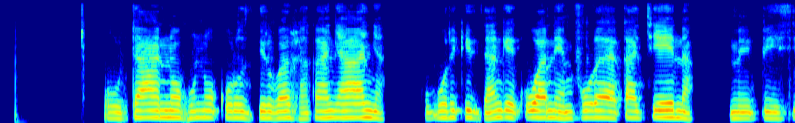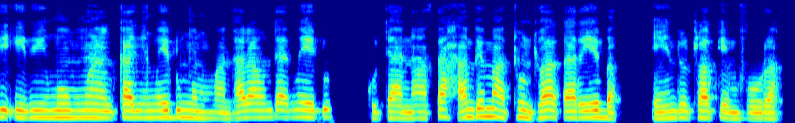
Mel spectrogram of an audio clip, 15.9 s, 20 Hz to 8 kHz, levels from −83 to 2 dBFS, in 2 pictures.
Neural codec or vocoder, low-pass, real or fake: codec, 16 kHz, 4 kbps, FunCodec, trained on Chinese and English, 50 frames a second; 7.2 kHz; fake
